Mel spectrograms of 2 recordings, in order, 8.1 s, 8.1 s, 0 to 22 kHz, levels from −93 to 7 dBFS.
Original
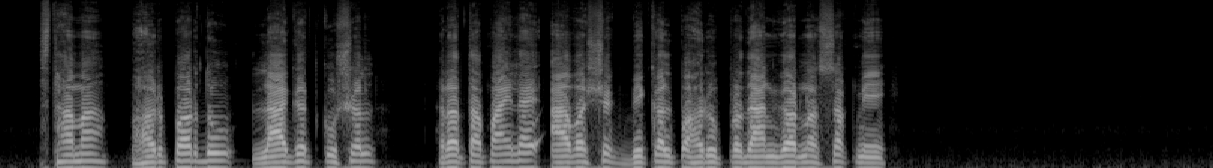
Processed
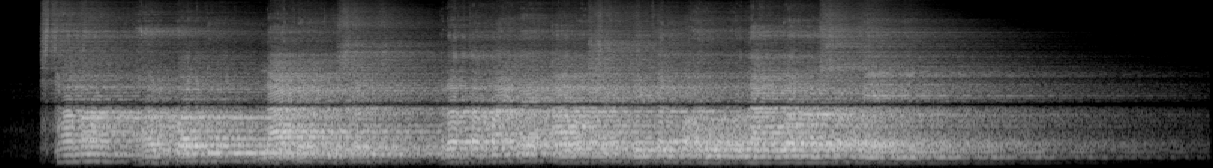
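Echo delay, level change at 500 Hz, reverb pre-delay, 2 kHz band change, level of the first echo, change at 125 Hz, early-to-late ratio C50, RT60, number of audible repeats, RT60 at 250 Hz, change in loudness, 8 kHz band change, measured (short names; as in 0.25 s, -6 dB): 63 ms, +12.0 dB, 31 ms, +9.0 dB, -6.0 dB, under -15 dB, -3.5 dB, 3.0 s, 2, 3.0 s, +10.5 dB, +12.0 dB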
